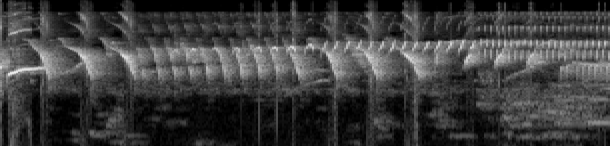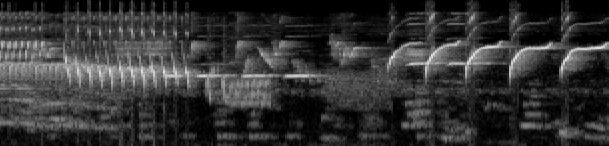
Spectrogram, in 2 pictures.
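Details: Canary rolling song for luring young canaries into song: rapid falling whistled notes, a steady high trill, a buzzy rattle, then more down-slurred whistles repeated quickly.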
